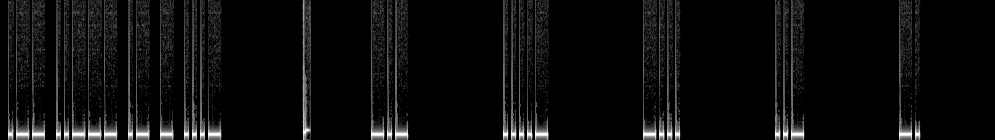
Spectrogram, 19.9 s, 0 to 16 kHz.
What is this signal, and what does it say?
Morse code, heard as a keyed tone, about 15 wpm, spaced as for 6 wpm, 700 Hz. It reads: W2ATV K4BUN
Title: USA Call Signs - 5 Characters - 8x Character Spacing - 15wpm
